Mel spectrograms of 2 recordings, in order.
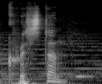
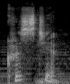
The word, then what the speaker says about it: Kristen: is of my lady his name is Sir Kristen Kristen she repeat it trly I always thought it was Christian I've been calling him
